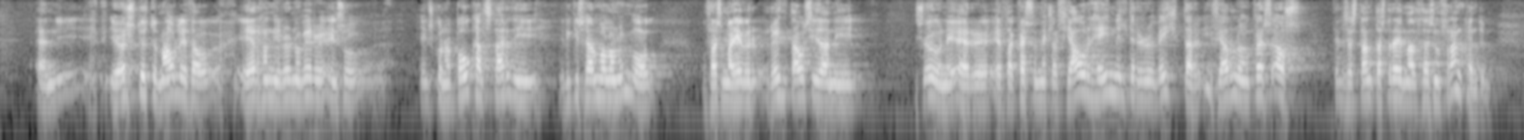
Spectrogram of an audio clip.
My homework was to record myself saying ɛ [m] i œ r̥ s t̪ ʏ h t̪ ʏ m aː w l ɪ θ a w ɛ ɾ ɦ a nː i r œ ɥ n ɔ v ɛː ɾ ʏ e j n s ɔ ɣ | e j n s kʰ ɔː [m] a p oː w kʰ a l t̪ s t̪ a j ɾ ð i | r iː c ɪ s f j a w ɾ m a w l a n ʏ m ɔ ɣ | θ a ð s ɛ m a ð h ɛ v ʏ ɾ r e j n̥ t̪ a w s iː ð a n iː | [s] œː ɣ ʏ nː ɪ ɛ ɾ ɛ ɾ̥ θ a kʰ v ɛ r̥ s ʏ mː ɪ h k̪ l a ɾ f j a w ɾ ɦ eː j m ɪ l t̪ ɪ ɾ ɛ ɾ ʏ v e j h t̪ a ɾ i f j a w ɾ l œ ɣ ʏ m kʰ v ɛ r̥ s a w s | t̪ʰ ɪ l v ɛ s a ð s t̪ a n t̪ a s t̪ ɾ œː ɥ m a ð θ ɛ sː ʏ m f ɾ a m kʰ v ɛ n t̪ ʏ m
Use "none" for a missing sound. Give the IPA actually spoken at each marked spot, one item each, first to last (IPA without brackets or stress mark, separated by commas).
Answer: n, n, s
